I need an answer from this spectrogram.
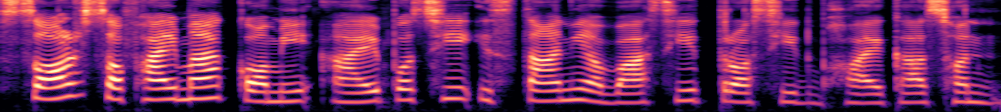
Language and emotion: Nepali, neutral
